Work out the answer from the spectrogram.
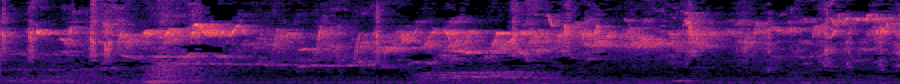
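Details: Early-morning lure to set caged birds singing: busy high twittering and trilled phrases carry throughout, with a short soft thump near the start and a faint lower warble midway.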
